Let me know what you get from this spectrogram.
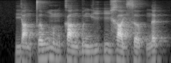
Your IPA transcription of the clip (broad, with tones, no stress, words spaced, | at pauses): ja˨˩˨nt̪ə˧˥wmə˨˩˦m ka˨˩nɓə˨˩ŋji˧ʔi˨˩˦ ɣa˨˩˦jsəː˨˩p̚ nɛ˦˥k̚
